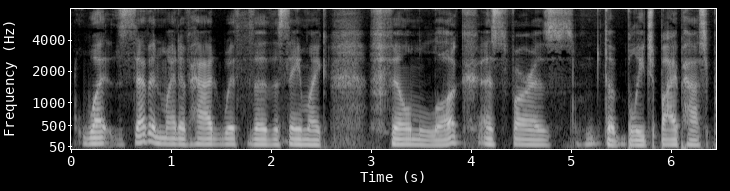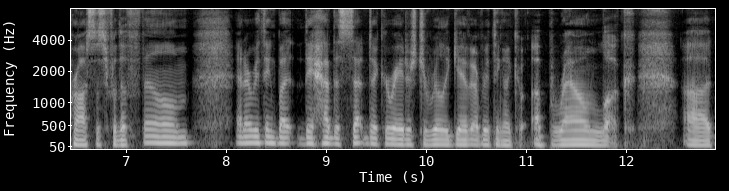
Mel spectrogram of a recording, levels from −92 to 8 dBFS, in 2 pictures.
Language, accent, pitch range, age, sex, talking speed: English, American, 100-120 Hz, 20-39, male, 180 wpm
